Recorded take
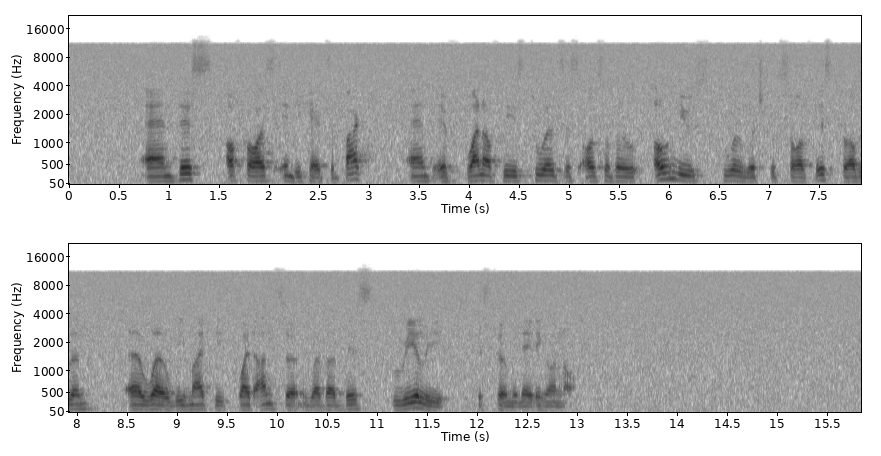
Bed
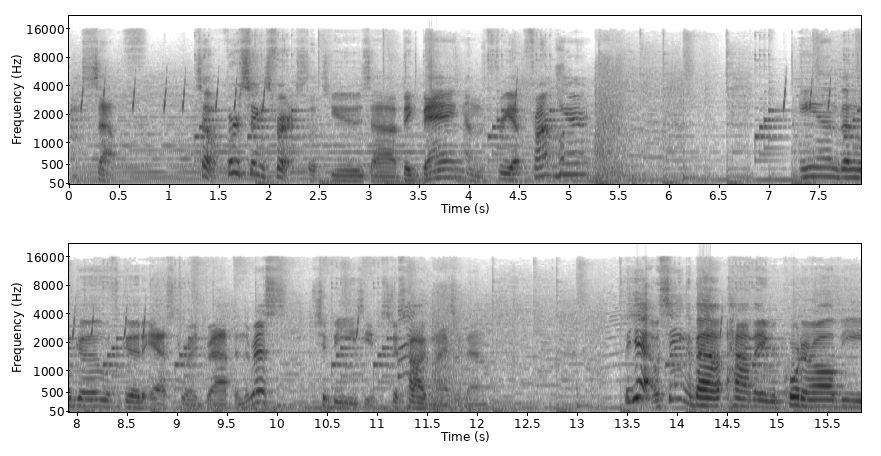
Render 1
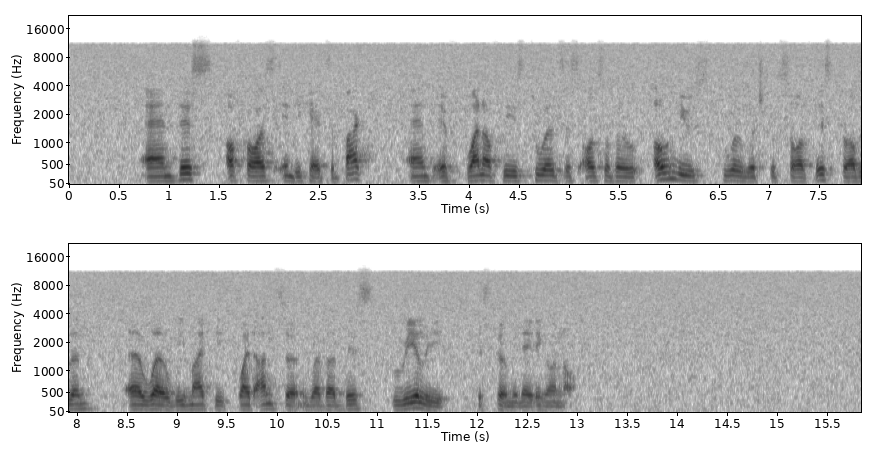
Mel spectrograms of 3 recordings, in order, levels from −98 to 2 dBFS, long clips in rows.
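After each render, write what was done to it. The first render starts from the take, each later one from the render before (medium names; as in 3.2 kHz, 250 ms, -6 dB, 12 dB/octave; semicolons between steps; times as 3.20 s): noise reduction 8 dB, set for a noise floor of -39 dBFS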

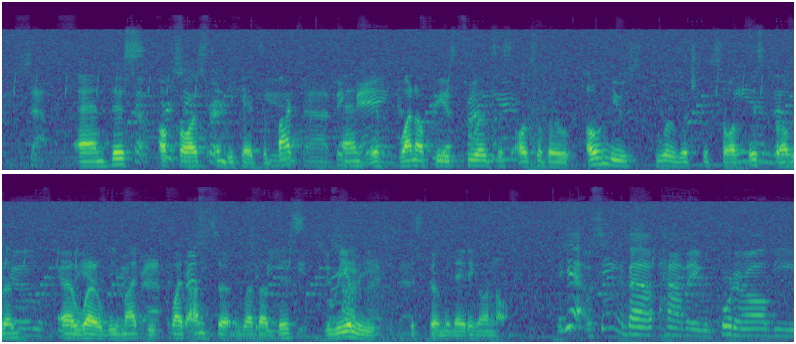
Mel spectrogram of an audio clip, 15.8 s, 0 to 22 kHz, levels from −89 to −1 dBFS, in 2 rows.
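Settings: add bed -12 dB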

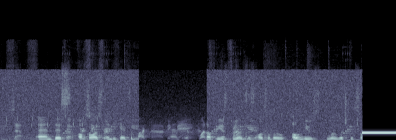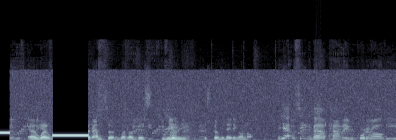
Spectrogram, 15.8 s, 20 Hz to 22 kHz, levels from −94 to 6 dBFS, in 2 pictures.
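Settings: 2.77–4.14 s: band-pass filter 1.3 kHz, Q 3.3; 7.24–8.12 s: bleep 1.24 kHz -12 dBFS; 8.97–9.69 s: bleep 811 Hz -13 dBFS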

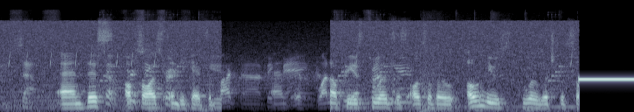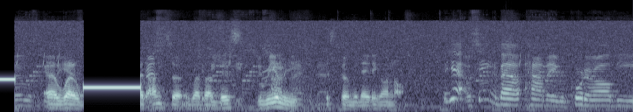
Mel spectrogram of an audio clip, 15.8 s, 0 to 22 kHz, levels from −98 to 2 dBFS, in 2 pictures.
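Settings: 10.52–11.08 s: doubling 12 ms -4 dB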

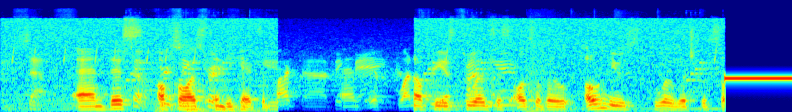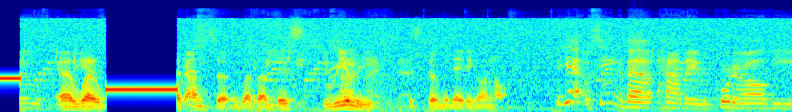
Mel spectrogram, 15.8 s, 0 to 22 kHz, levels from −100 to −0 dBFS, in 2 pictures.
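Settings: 1.54–2.48 s: bass shelf 160 Hz +11.5 dB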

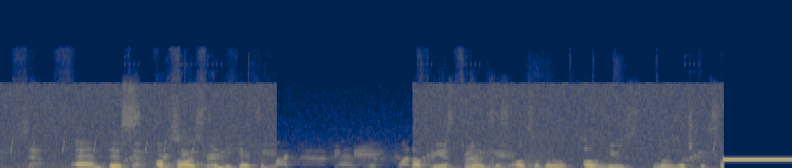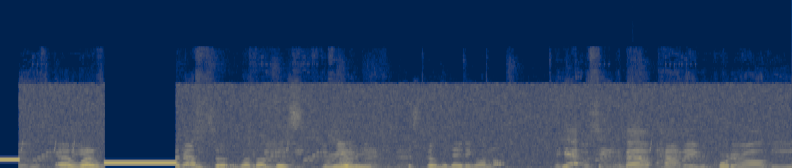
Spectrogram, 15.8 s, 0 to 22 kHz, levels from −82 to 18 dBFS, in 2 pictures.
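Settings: trim +4 dB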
